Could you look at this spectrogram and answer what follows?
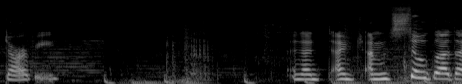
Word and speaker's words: Derby: of not knowing that a word that looks like it's being pronounced Derby is pronounced Darby.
